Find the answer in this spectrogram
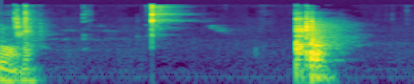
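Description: Scissors snipping cotton yarn: two short snips, the second louder.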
